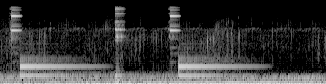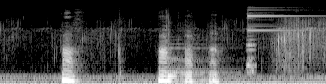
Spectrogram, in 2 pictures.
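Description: Menu beeps chime as a cursor moves.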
